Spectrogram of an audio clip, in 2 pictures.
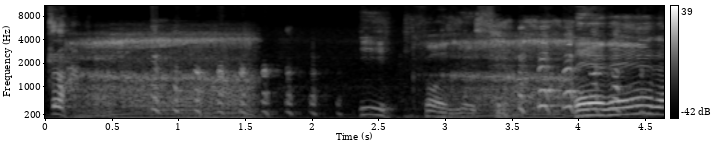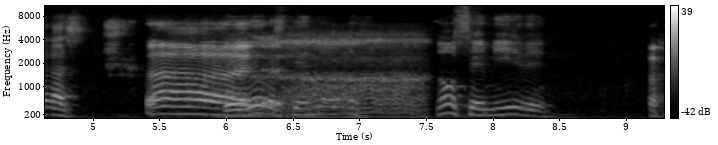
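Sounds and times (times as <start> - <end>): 
laughter: 0.0 - 7.1
speech: 0.0 - 8.6
person imitating loud snoring: 0.1 - 1.7, 2.8 - 4.4, 5.7 - 7.6.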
